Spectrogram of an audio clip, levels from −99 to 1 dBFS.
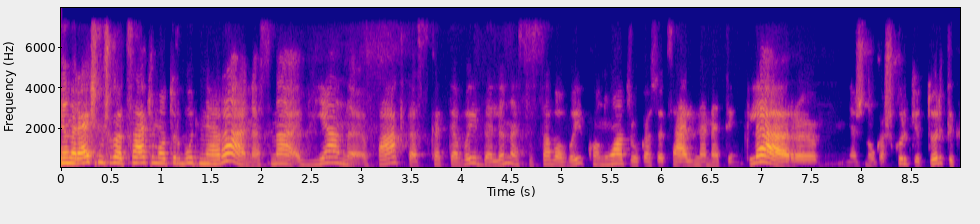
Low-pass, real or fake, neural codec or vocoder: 7.2 kHz; real; none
